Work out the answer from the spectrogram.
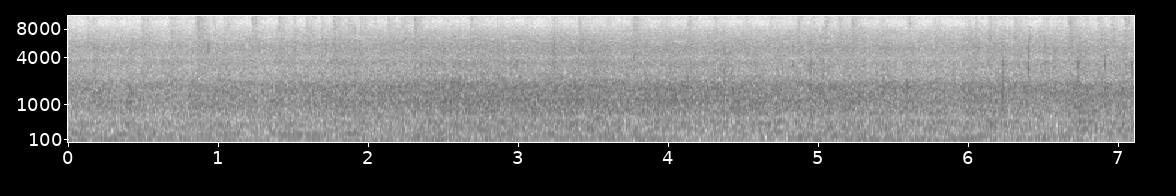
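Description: Torrential downpour: a steady, dense hiss of heavy rain, with scattered faint taps of drops.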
